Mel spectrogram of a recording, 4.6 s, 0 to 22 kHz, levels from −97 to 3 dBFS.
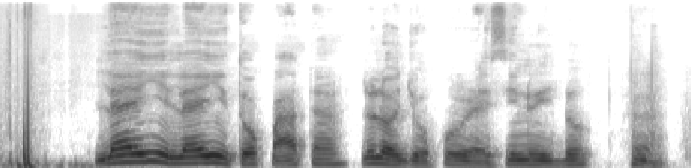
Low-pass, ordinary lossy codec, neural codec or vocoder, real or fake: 19.8 kHz; none; vocoder, 44.1 kHz, 128 mel bands every 512 samples, BigVGAN v2; fake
